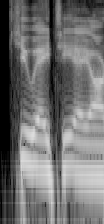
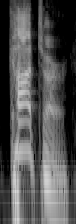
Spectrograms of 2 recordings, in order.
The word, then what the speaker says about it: Qatar: But in Arabic, the Q is pronounced further back in the throat, similar to a G sound, and the R is often a rolled R.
